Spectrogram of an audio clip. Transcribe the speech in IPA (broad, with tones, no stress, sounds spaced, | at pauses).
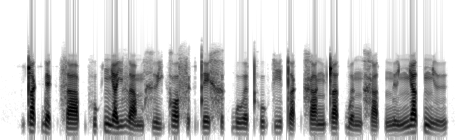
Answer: ʈ a˦˥ k̚ l ɛ˨˩ k̚ s aː˨˩ p̚ h u˦˥ k̚ ɲ a˧˥ j l a˨˩˨ m x ɨ˨˩˦ j k ɔ˧ s ə˨˩ k̚ t̪ e˧˥ x ə˦˥ k̚ w u˧ ə̯ t̪ʰ u˧ k i˧ t̪ a˨˩ k̚ x a˧ ŋ ʈ a˦˥ t̚ w ə˨˩ ŋ x a˨˩ t̚ n ɨ˨˩˦ ɲ a˦˥ t̚ ɲ ɨ˨˩˦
